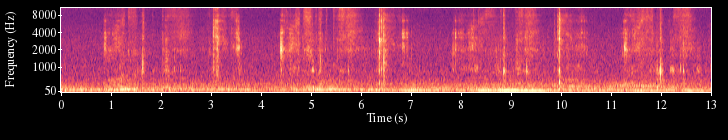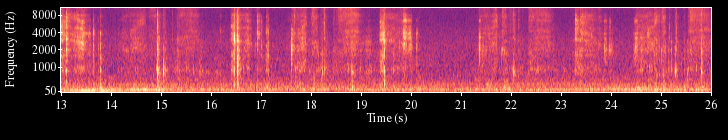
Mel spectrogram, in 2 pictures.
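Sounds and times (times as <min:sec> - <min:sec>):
pages turning rustle: 0:04.4 - 0:07.1, 0:07.8 - 0:10.6, 0:11.2 - 0:15.8, 0:16.4 - 0:20.2, 0:21.3 - 0:26.0.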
